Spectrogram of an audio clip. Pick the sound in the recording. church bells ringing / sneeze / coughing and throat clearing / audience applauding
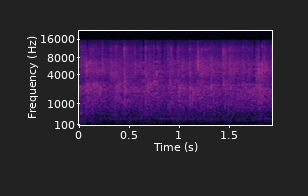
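audience applauding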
